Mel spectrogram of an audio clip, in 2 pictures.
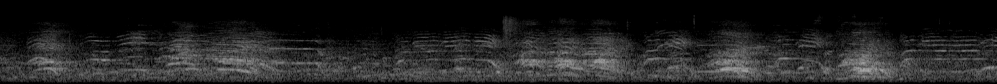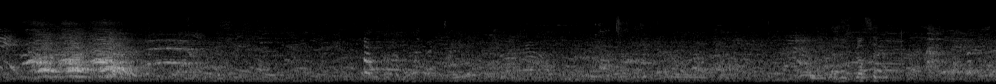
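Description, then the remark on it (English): A crowd of people, including lots of children and some carrying balloons, walking down a road, with a steady hubbub of overlapping voices, including some higher-pitched calls, continuing at moderate loudness throughout with occasional brief swells. “So, I don't think I need to describe what was happening there with people walking down the road.”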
